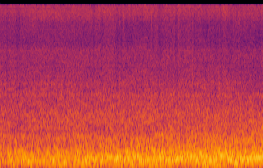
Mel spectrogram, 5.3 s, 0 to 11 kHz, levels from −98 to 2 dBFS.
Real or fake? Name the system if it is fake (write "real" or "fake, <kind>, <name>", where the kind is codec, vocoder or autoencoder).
fake, autoencoder, DAC-VAE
